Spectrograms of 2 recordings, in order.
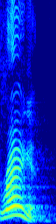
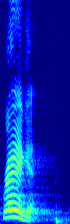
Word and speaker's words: Reagan: I've got this problem do you happen to know how this guy's name is pronounced and he shows him you know Ronald r e a g- n and the guy walking the dog says oh yeah it's Reagan this Ronald Reagan Reagan now you're sure it's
